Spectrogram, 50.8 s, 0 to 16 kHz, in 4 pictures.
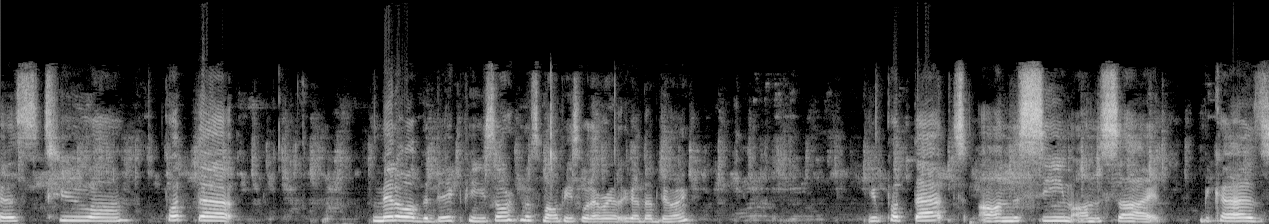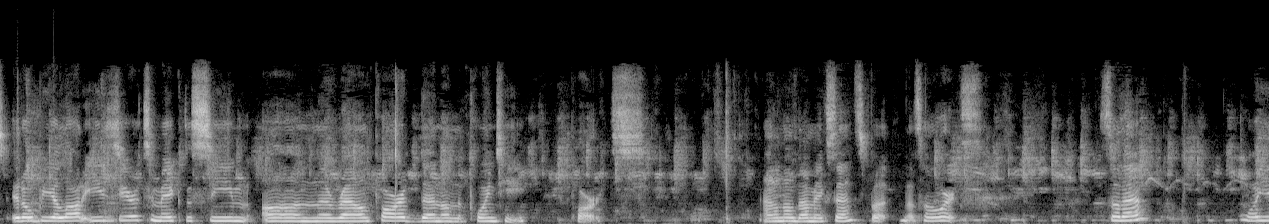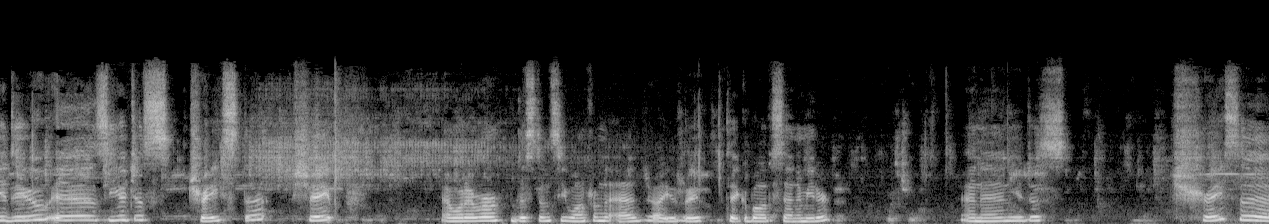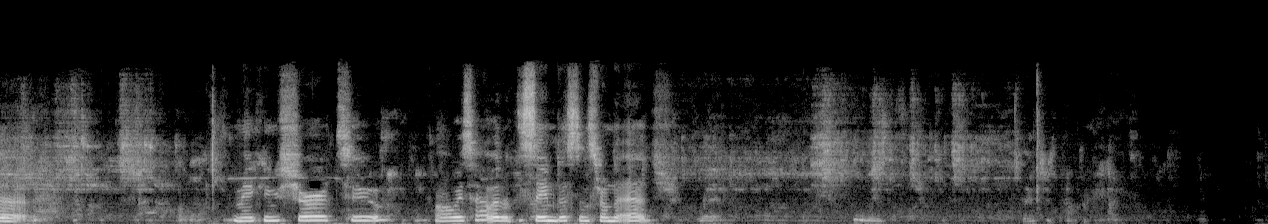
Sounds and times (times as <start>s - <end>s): Speech: 0.0s - 49.4s.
